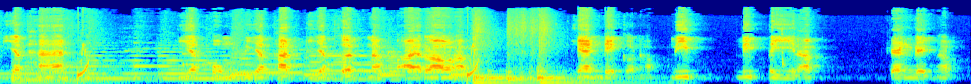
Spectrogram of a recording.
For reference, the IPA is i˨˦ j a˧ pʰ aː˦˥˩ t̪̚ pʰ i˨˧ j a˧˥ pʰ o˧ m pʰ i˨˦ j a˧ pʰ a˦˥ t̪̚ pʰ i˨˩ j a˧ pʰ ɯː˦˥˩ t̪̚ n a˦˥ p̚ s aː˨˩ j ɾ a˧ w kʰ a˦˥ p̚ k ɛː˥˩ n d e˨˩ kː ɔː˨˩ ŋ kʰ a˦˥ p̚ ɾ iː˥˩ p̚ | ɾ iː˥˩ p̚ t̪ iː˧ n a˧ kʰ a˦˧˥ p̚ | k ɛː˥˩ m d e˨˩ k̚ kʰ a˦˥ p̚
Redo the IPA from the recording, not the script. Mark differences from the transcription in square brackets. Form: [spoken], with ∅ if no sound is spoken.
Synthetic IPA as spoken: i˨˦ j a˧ pʰ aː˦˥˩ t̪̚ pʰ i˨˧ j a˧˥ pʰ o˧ m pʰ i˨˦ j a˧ pʰ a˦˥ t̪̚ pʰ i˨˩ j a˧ pʰ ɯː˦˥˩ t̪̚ n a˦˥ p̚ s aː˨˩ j ɾ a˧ w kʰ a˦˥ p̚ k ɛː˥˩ [ŋ] d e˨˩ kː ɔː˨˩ [n] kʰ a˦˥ p̚ ɾ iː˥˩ p̚ | ɾ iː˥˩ p̚ t̪ iː˧ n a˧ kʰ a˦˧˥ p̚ | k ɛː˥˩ [ŋ] d e˨˩ k̚ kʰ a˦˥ p̚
